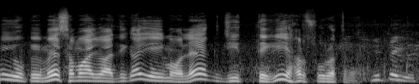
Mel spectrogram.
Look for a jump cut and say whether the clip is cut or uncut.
uncut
